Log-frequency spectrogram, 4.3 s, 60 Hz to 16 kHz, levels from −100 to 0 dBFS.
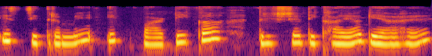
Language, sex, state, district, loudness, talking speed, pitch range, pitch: Hindi, female, Jharkhand, Ranchi, -15 LUFS, 140 wpm, 210-275 Hz, 225 Hz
